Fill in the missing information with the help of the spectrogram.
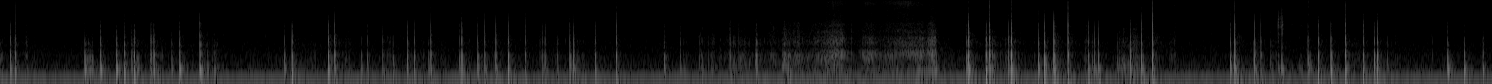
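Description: Long white nails tap and scratch on the paper dust jacket of a thick hardcover novel lying flat. Quick, dry, quiet taps come in uneven bursts over a steady low hum, with a soft, brighter scratching rustle in the middle before the tapping resumes.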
